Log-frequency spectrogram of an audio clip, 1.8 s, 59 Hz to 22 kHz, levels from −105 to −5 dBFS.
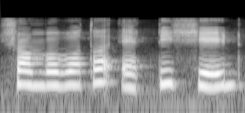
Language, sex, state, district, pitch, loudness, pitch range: Bengali, female, Tripura, West Tripura, 260 Hz, -14 LUFS, 245-275 Hz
